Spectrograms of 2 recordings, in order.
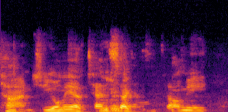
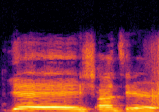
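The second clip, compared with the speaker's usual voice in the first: loud, higher-pitched welcoming cheer; excited cheer; 4 semitones higher, 5 dB louder, much slower than usual. Real, not acted. Host greeting a guest who just turned up, excited. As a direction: cheer the arrival with a big yay.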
